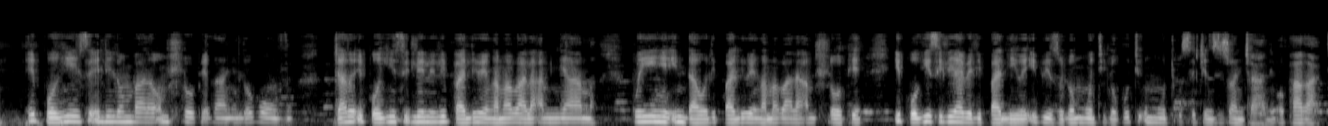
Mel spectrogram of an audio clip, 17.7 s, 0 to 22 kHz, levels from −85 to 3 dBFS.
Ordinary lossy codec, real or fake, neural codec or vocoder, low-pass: AAC, 32 kbps; fake; codec, 16 kHz, 8 kbps, FreqCodec, larger model; 7.2 kHz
